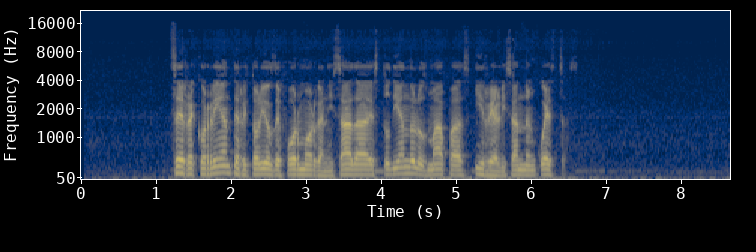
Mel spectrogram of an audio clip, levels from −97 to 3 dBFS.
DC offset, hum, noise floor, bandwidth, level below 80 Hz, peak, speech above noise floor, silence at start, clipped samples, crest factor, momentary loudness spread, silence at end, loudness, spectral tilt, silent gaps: under 0.1%; none; -65 dBFS; 11.5 kHz; -60 dBFS; -8 dBFS; 38 dB; 1.2 s; under 0.1%; 20 dB; 6 LU; 2.25 s; -27 LUFS; -6.5 dB/octave; none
